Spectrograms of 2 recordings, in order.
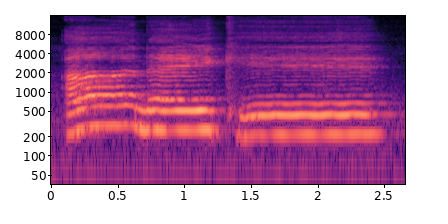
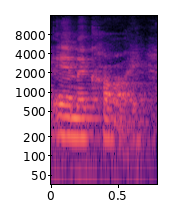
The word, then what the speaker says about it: Anei Kē: In the book it's pronounced Anei Kē, like that. So if we are listening to the song and singing the song and loving the book, we shouldn't really be saying Anei Kē.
